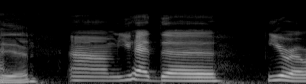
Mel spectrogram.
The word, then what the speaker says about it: gyro: I always is it is it euro is that how you say it Euro it's not hero it's not hero it's not gyro it's not gyro I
